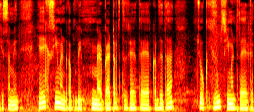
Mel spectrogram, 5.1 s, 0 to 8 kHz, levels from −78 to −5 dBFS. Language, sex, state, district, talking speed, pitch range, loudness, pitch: Hindi, male, Chhattisgarh, Kabirdham, 190 wpm, 105-125 Hz, -14 LUFS, 110 Hz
